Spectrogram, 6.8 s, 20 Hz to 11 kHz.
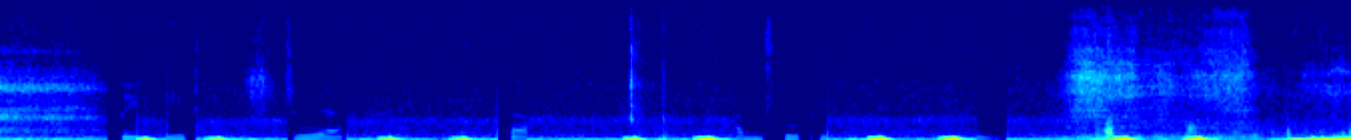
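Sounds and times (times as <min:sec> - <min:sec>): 
heartbeat thumping as if through a stethoscope: 0:00.6 - 0:01.3, 0:01.9 - 0:02.5, 0:03.1 - 0:03.7, 0:04.3 - 0:06.7.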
